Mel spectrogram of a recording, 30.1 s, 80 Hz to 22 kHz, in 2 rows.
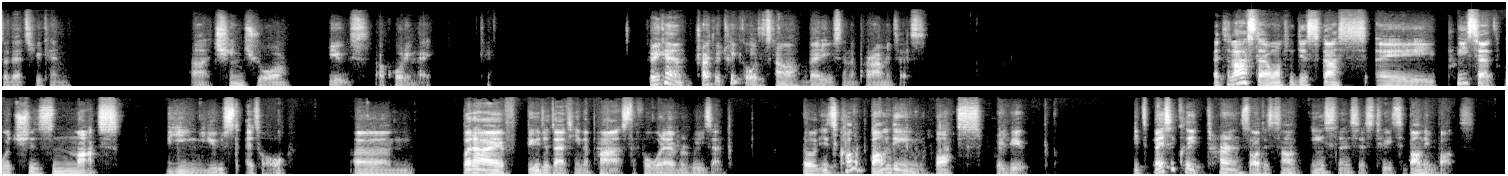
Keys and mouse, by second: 7.5 q, 9.3 ctrl+click, 10.4 ctrl+alt+shift+w, 10.5 ctrl+alt+shift+q, 14.2-15.3 drag, 16.2 click, 17.3 middle click, 17.7 click, 18.1 click, 19.0 middle click, 19.6 middle click, 21.5 ctrl+alt+click, 22.9 ctrl+a, 28.3-28.9 drag, 28.3-28.9 right drag, 29.7 click, 29.7 right click.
